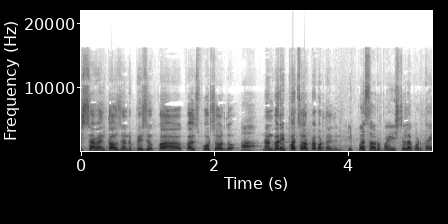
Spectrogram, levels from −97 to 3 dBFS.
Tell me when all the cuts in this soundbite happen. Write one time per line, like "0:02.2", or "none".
none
